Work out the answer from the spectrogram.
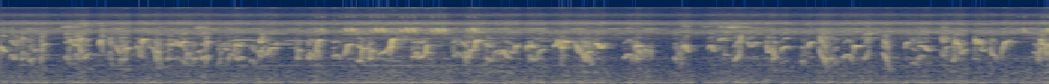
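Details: Red-eyed bulbul decoy song for luring wild birds: a long, lively stream of rapid warbling and chattering notes, strong and continuous, with faint insect buzzing in the background.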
